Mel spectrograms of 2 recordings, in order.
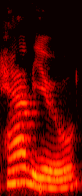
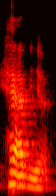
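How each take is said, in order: First: The two words are said separately and fully. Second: The two words are run together and reduced. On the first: "instead of saying" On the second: "we would say"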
